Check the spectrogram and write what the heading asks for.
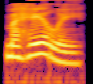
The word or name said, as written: mahalie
